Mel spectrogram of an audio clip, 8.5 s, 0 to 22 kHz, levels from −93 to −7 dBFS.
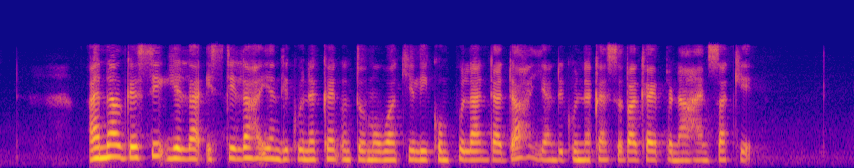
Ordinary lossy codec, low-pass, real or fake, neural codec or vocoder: Opus, 64 kbps; 7.2 kHz; fake; codec, 16 kHz, 0.8 kbps, ZipCodec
